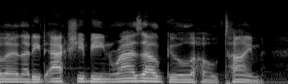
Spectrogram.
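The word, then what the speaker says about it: Ra's al Ghul: goul the whole time I know it's typically pronounced R but as they call him Raz to keep it consistent I'm just going to call him that throughout the breakdown he makes a journey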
